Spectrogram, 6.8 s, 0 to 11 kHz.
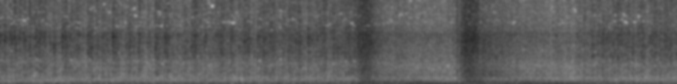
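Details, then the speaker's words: Charger with a 383 V8, Whiplash cam and small-valve heads: deep, choppy lopey idle with two throttle blips; raspy exhaust leak underneath, but the cam is now audible over the leak. "that sounds a lot better you can actually hear the cam over the exhaust leak"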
